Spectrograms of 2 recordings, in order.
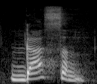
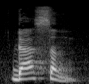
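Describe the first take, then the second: No difference in how they are said.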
